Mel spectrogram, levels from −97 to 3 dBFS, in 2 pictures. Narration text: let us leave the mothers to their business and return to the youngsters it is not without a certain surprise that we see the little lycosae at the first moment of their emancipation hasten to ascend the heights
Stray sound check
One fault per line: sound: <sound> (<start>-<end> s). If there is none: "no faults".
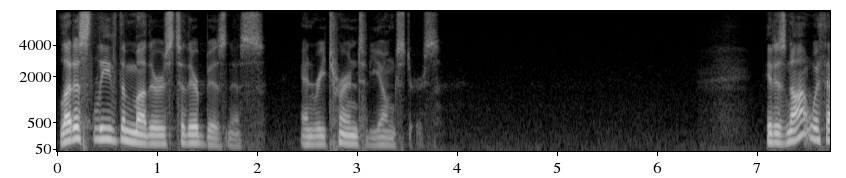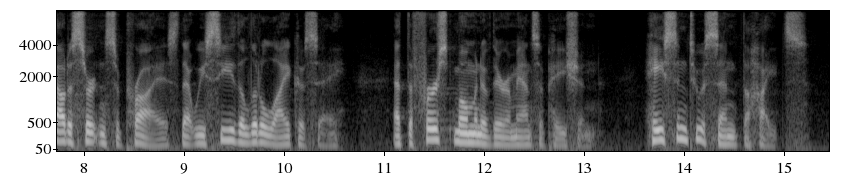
no faults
